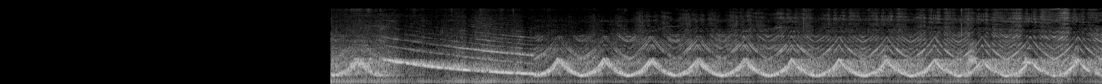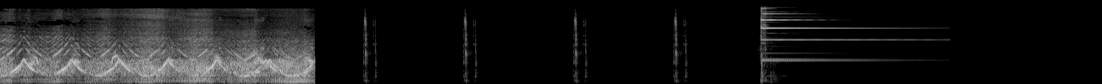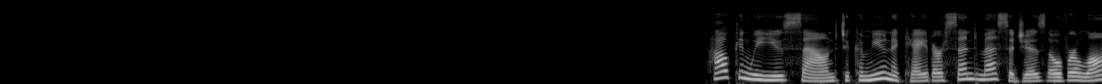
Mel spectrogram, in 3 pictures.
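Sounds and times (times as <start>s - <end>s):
ambulance siren: 3.3s - 14.2s
timer ticks: 15.7s - 15.9s, 16.8s - 17.0s, 17.8s - 18.0s
ringing ding: 18.6s - 20.6s.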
